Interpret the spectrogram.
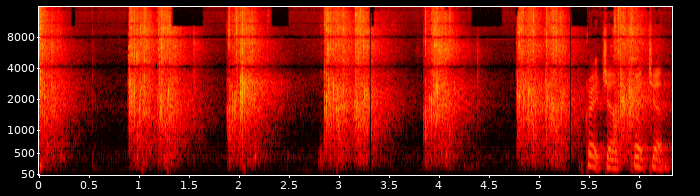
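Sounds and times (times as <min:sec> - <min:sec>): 
group clapping hands in a steady beat: 0:00.0 - 0:06.3
speech: 0:05.5 - 0:06.3.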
